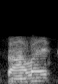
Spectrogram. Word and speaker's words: Saleh: What is it, Robert Saleh from San Francisco? – Yep.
